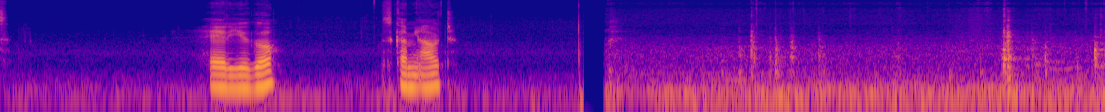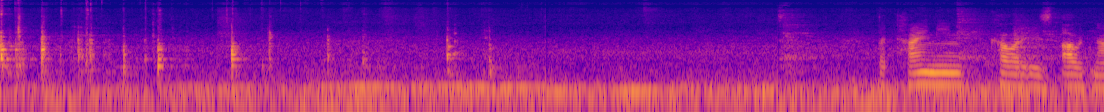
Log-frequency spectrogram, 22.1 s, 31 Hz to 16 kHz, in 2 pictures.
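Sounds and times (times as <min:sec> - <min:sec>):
steady low hum: 0:06.0 - 0:22.0
metal clicks and knocks: 0:06.1 - 0:16.6, 0:20.4 - 0:22.0.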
